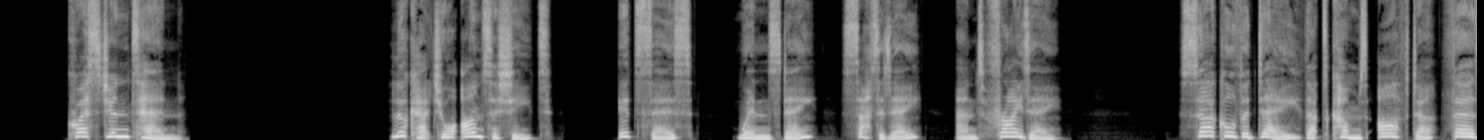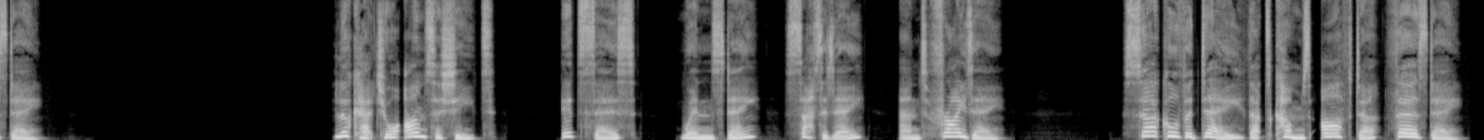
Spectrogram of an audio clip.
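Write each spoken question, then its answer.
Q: Circle the day that comes after Thursday.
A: Friday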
